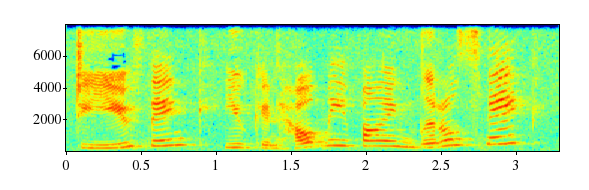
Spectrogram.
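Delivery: plain reading voice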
